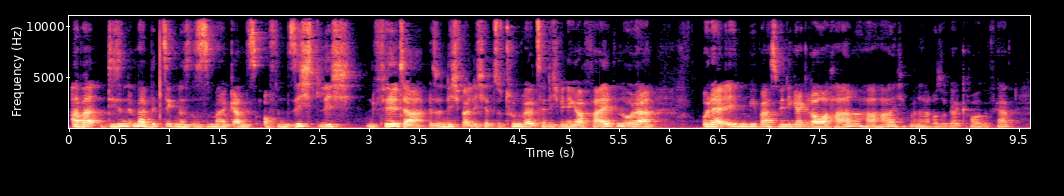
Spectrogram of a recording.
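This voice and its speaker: Audible room echo surrounds a woman speaking at a very fast pace. Her pitch is medium, and her loudness swings widely. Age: 40s. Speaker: podcast host. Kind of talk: casual monologue. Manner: animated.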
